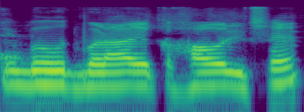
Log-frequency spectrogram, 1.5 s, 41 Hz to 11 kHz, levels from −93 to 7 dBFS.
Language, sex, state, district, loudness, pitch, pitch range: Hindi, male, Bihar, Araria, -14 LUFS, 150 Hz, 150-160 Hz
